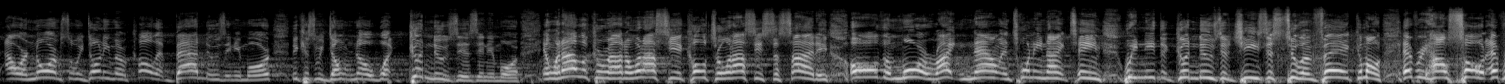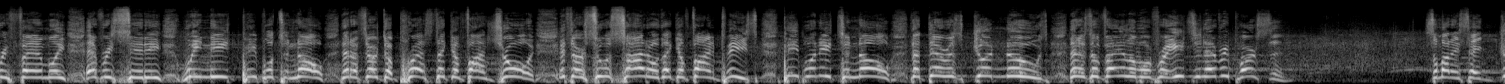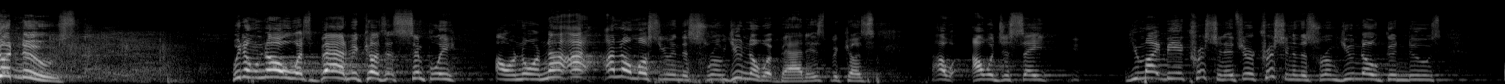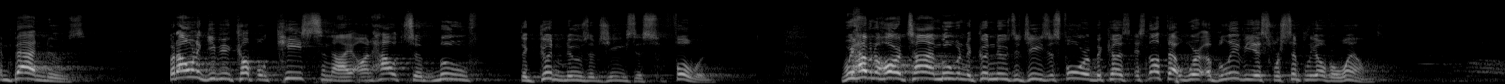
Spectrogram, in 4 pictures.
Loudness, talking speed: -19 LUFS, 190 wpm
